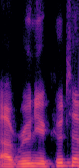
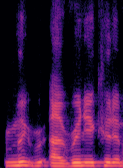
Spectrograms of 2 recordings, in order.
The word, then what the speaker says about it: Runge-Kutta: of contexts before are just going to be Runge-Kutta methods. That's how I pronounce it.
